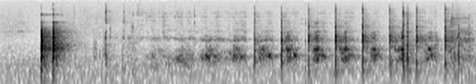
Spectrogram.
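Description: Dry ingredients for protein donuts are stirred in a bowl, producing a quiet series of rhythmic scrapes and light clinks of utensil against the bowl. A sharp knock opens the sequence, and soft whispery noise sits in the background.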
